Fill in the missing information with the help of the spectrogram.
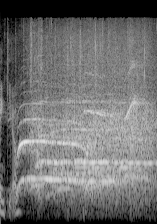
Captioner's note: applause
